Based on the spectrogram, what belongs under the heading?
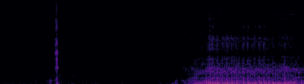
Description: When you wake up and your boyfriend snores like a hummingbird.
